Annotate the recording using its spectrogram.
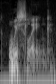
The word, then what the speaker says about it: whistling: Whistling. تی تلفظ نمیشه.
